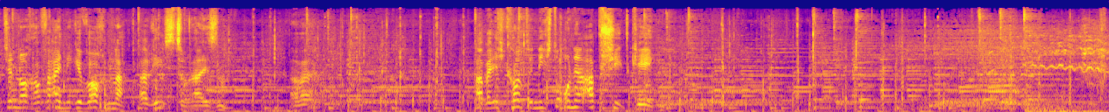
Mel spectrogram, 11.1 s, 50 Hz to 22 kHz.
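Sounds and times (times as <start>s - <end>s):
speech: 0.0s - 4.0s, 4.8s - 7.0s
horses galloping side by side: 0.0s - 11.0s
horse whinny: 9.3s - 11.0s.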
